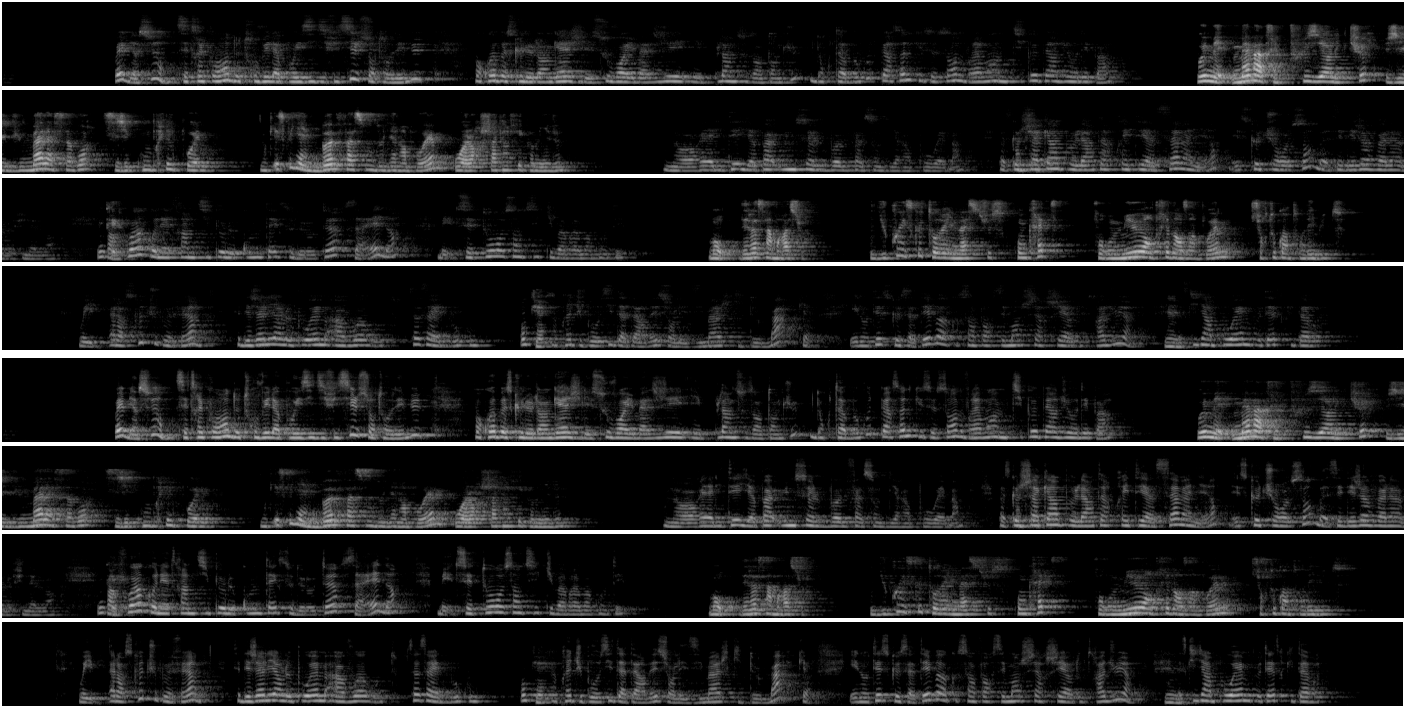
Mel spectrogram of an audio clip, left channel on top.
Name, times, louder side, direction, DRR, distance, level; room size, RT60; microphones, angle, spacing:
voice 1, 1.1-11.1 20.6-34.3 42.6-44.1 44.4-45.9 46.1-46.9 47.6-55.2, right 2 dB, 85° right, 6 dB, 2.7 m, -34 dB
voice 2, 12.0-16.1 16.6-19.7 24.2-24.3 29.0-29.2 35.1-36.1 36.7-38.6 39.0-41.5 47.2-47.6 53.7-53.9, left 2 dB, 50° left, 6 dB, 2.5 m, -29 dB
22.0 x 13.0 x 9.7 m, 0.77 s
head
